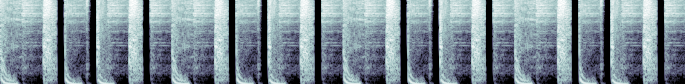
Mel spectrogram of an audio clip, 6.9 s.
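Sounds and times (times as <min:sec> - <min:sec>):
distorted electronic drum and percussion loop: 0:00.0 - 0:06.6.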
